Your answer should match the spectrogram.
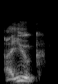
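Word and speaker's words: Aiyuk: I'm going to butcher his name right here. Brandon Ayuk. – Brandon Ayuk. – Ayuk. There we go.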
